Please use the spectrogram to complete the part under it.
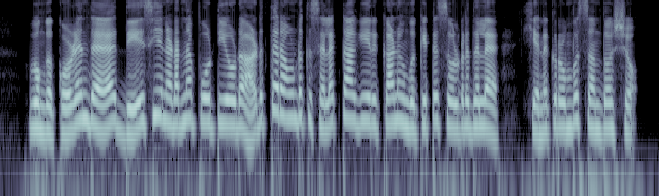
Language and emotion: Tamil, happy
